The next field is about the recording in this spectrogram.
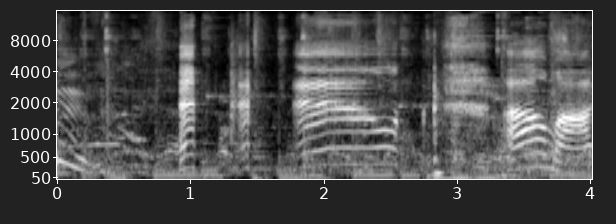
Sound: laughs

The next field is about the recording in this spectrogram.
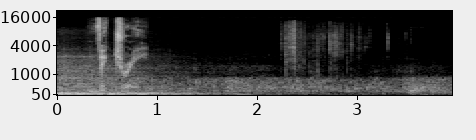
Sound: crunching

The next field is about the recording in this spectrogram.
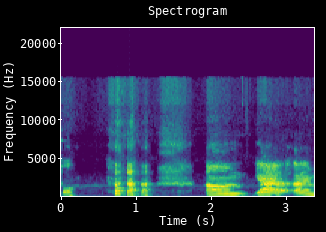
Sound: laughs

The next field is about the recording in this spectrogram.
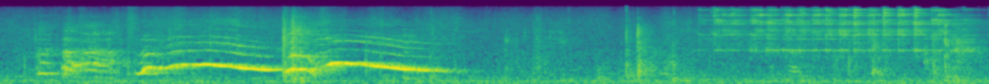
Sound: Emmy squeals; laughs; bell rings

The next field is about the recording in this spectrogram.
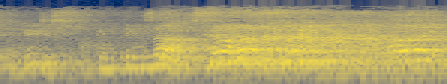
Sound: laughter

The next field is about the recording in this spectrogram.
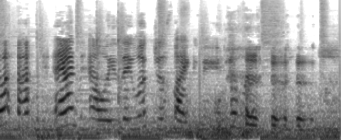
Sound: laughs

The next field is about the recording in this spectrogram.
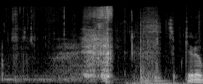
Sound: slurp

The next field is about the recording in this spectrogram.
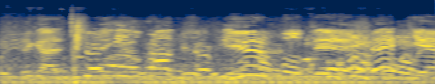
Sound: whooping

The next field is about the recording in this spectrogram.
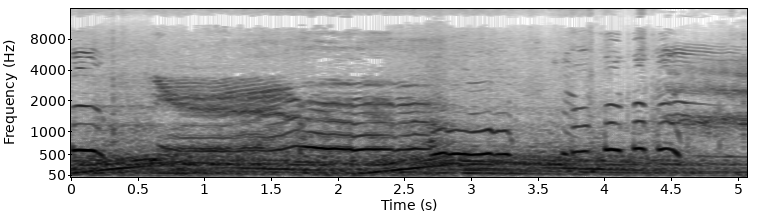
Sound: tires squeal; dad imitating engine; dad imitating tires; tires squealing

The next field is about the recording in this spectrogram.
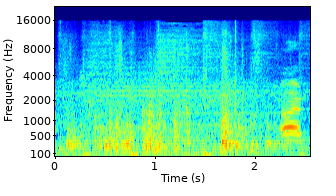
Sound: lawnmower rattling

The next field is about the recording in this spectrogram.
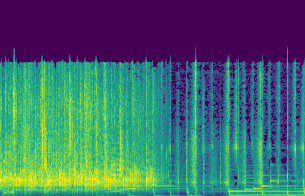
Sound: audience Applause

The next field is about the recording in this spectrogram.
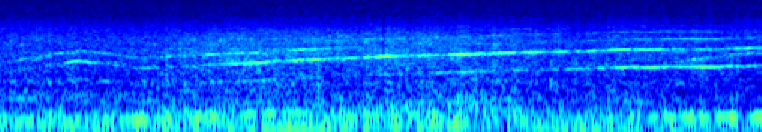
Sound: sirens

